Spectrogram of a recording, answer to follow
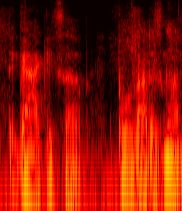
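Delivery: ordinary delivery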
